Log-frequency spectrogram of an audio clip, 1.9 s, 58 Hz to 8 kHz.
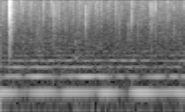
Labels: {"label": "biophony, midshipman", "recorder": "SoundTrap 500"}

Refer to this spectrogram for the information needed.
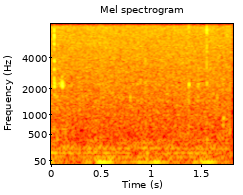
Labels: {"label": "ambient", "recorder": "HydroMoth"}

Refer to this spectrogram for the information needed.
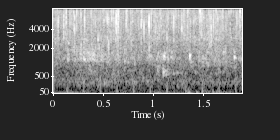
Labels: {"label": "biophony, crackle", "recorder": "SoundTrap 600"}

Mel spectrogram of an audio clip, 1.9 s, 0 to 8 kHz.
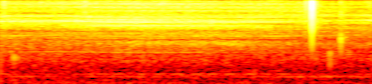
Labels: {"label": "anthrophony, boat engine", "recorder": "SoundTrap 500"}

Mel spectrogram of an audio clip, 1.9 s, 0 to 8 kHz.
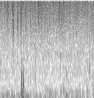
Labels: {"label": "biophony", "recorder": "SoundTrap 500"}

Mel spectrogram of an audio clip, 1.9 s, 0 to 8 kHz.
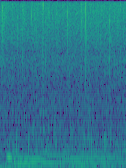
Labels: {"label": "biophony", "recorder": "SoundTrap 300"}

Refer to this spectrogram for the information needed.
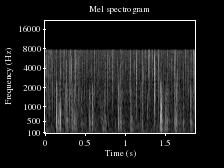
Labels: {"label": "biophony, sea urchins (Echinidae)", "recorder": "SoundTrap 600 or HydroMoth"}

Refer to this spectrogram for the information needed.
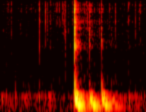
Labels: {"label": "anthrophony, bomb", "recorder": "HydroMoth"}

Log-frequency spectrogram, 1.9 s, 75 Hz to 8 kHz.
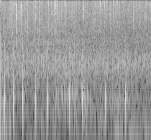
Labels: {"label": "biophony, pulse", "recorder": "SoundTrap 500"}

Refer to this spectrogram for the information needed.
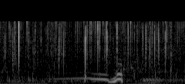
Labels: {"label": "biophony, cascading saw", "recorder": "SoundTrap 600 or HydroMoth"}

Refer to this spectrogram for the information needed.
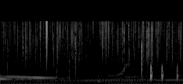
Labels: {"label": "biophony", "recorder": "SoundTrap 300"}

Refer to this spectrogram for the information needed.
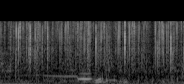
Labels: {"label": "biophony, cascading saw", "recorder": "SoundTrap 600 or HydroMoth"}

